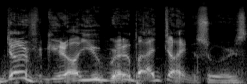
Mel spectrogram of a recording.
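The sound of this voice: Over light background noise, a man uses a put-on character voice at a fairly high pitch and a moderate pace.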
